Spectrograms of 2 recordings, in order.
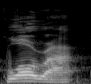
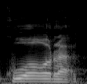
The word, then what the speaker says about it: Quora: Quora, Quora, Quora. Bueno, se escribe Q-U-O-R-A.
